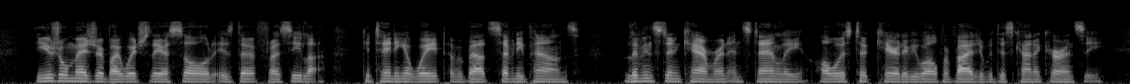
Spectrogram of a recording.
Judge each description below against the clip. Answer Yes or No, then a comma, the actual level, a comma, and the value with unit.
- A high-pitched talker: No, low, 125 Hz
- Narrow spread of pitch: Yes, narrow, 1.5 semitones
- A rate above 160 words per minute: Yes, average, 180 wpm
